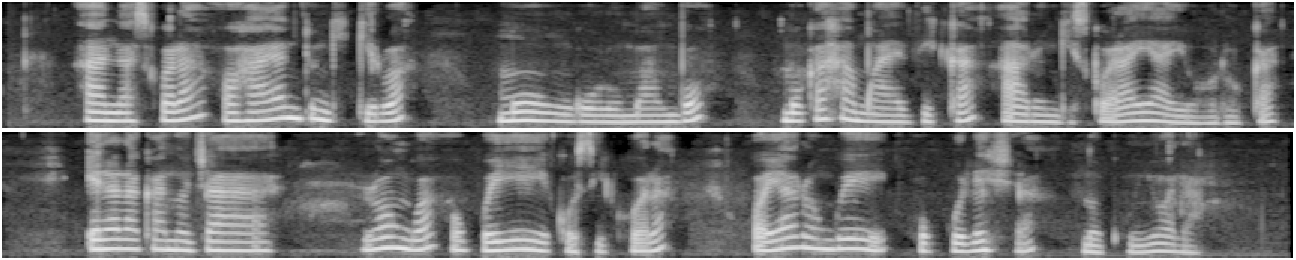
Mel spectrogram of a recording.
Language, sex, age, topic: Oshiwambo, female, 25-35, agriculture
